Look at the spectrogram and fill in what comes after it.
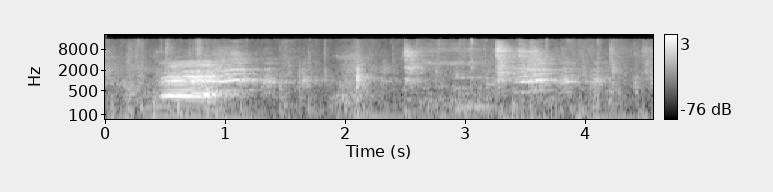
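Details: Gyr cattle herd of cows, heifers and calves on a farm in El Salvador; one loud, short moo early on, followed by quieter lowing and field noise while people herd the animals.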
